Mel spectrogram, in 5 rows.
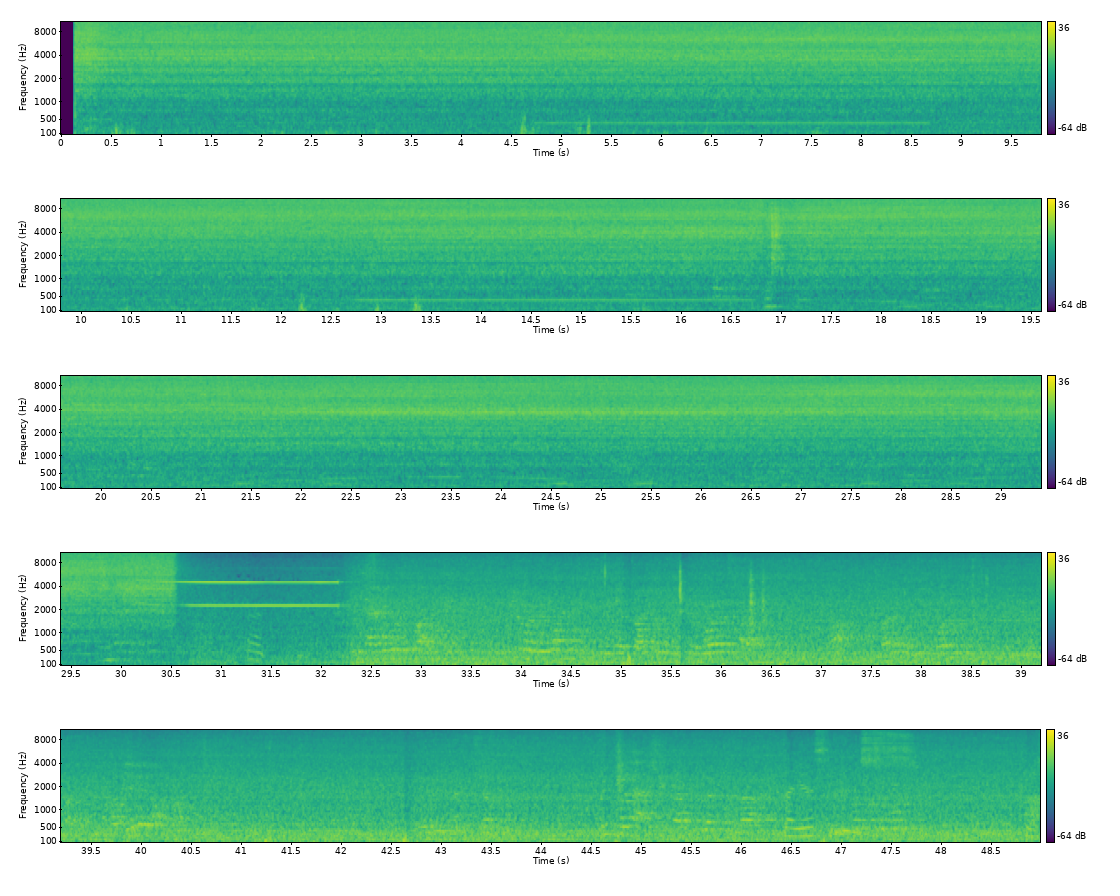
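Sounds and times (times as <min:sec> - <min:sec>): compressed air hissing through nozzle: 0:00.2 - 0:30.6
faint motor whine: 0:00.2 - 0:48.9.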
